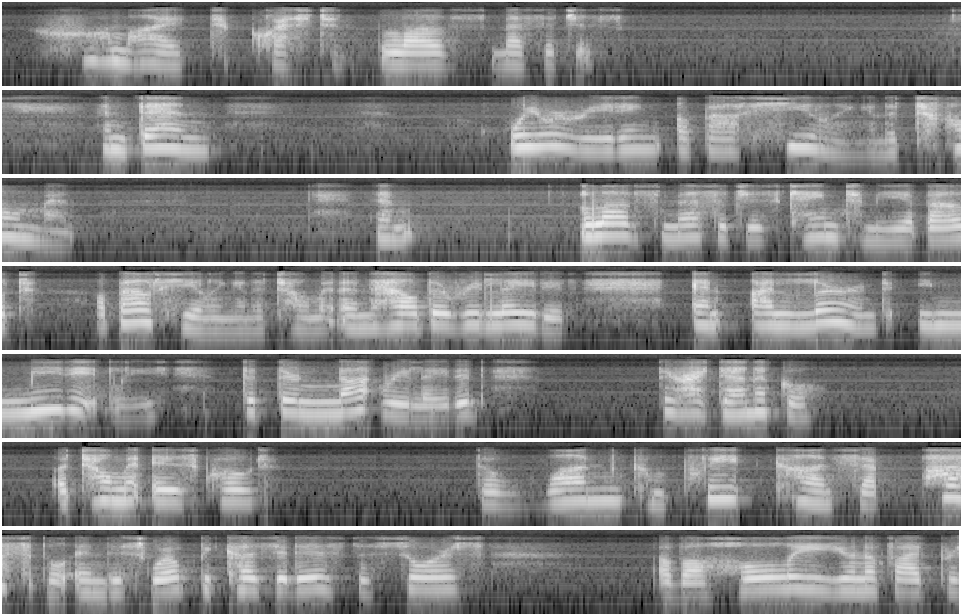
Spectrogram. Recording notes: ACIM Daily Conference Call.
